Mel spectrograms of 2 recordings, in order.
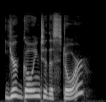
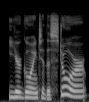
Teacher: with a flat or falling tone, it sounds like a statement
